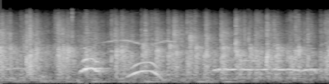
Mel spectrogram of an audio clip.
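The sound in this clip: Audience clapping for a guest named Binni: brisk applause runs throughout, mixed with voices and a few whoops.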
